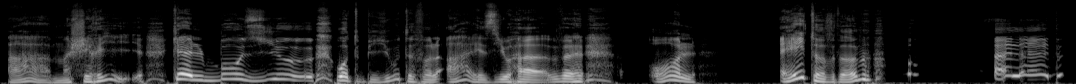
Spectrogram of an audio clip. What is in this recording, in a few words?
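French, male, English, character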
